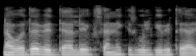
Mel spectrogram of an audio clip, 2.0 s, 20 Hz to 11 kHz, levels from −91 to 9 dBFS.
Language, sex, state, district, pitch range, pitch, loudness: Hindi, male, Bihar, Muzaffarpur, 125-135 Hz, 130 Hz, -18 LUFS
